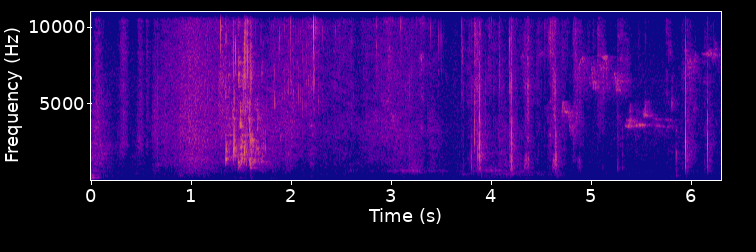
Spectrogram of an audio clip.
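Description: Faint wet sounds of a watercolour brush: swishing in water and working wet paint in a palette pan, with a few light taps and clicks about four seconds in.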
